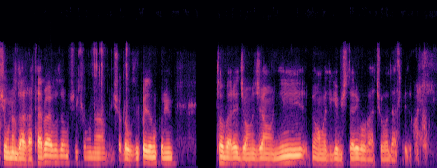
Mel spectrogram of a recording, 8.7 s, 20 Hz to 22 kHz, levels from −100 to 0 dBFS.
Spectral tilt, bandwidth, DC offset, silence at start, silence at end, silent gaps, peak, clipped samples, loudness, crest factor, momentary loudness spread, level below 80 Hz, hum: -8 dB/octave; 8.2 kHz; under 0.1%; 0 s; 0.2 s; 3.96-4.32 s; -2 dBFS; under 0.1%; -19 LUFS; 18 dB; 16 LU; -68 dBFS; none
